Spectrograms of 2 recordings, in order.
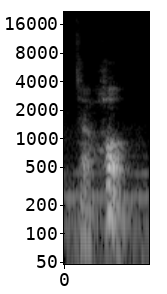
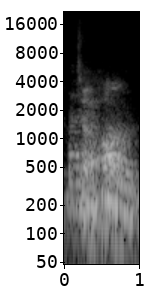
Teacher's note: an example of a Hebrew word accented on its last syllable. Tahom.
